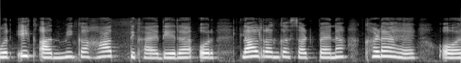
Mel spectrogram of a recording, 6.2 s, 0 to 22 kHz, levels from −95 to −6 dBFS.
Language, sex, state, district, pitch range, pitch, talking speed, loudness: Hindi, female, Bihar, Patna, 265-305 Hz, 285 Hz, 175 wpm, -17 LUFS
